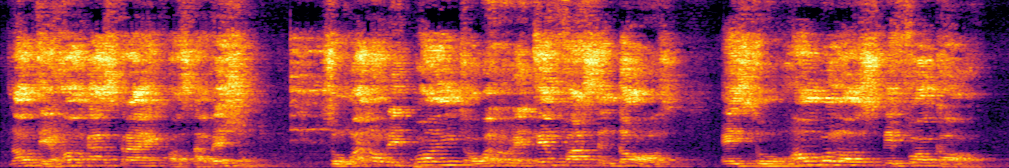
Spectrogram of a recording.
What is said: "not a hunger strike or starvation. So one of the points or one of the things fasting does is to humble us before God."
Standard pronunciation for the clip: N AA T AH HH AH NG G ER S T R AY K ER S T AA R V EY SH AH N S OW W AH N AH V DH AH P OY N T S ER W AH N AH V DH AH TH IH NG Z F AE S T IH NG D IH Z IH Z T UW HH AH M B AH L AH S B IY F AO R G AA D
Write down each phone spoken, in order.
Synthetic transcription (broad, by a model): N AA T AH HH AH NG G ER S T R AY K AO S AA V EY SH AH N S OW W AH N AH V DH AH P OY N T AO W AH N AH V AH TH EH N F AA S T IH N D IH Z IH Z T UW HH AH M B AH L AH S B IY F AO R G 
